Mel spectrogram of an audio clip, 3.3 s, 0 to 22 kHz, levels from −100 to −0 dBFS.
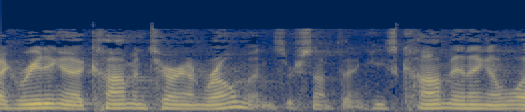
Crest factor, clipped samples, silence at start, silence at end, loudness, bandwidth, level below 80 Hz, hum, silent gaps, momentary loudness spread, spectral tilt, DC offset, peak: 18 dB; under 0.1%; 0 s; 0 s; -28 LUFS; 8 kHz; -62 dBFS; none; none; 14 LU; -5 dB/octave; under 0.1%; -10 dBFS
